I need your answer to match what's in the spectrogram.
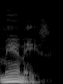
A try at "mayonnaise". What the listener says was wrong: Mayonnaise. You sound like you're saying man-haze.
